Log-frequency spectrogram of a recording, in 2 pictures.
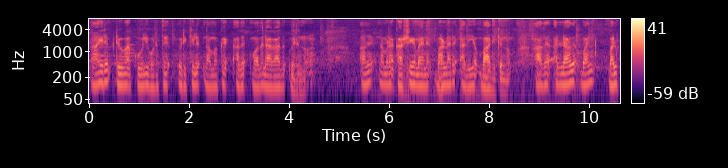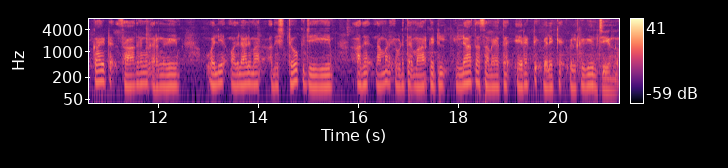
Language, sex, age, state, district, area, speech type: Malayalam, male, 45-60, Kerala, Kottayam, urban, spontaneous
